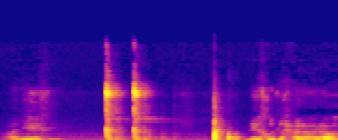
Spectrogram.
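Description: A metal spoon clinks and scrapes against a pot.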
